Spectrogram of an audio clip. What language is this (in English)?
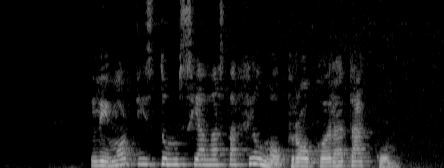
Esperanto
